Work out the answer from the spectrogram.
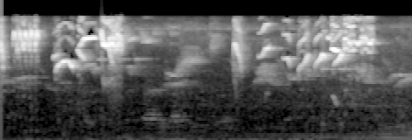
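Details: Two orange-headed thrushes (anis merah) singing in loud ngeplong style, used as a lure to make other birds sing: bright high twittering bursts with sweeping whistled slurs, a quiet gap of over a second, then another jumbled high phrase.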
